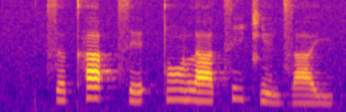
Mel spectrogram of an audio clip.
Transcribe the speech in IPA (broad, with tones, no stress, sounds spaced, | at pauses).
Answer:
t͡s ə˨˩ kʰ a˦ ʔ t͡s e˨ ʔ t̪ ɔ̃˦ l a˧ t͡s i˥˧ t͡ɕ ẽ˨˩ d͡z a˨˩ j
